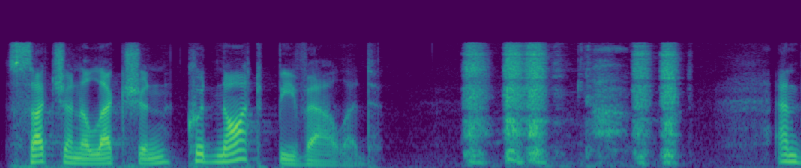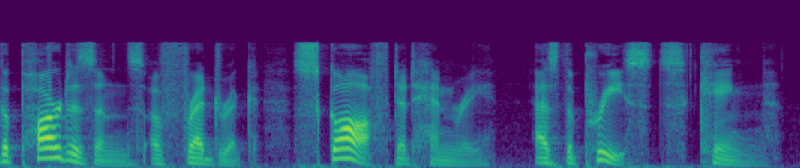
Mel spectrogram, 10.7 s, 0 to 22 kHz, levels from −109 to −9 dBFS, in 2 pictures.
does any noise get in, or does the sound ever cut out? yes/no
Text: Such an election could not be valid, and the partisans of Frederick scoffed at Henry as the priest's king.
yes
